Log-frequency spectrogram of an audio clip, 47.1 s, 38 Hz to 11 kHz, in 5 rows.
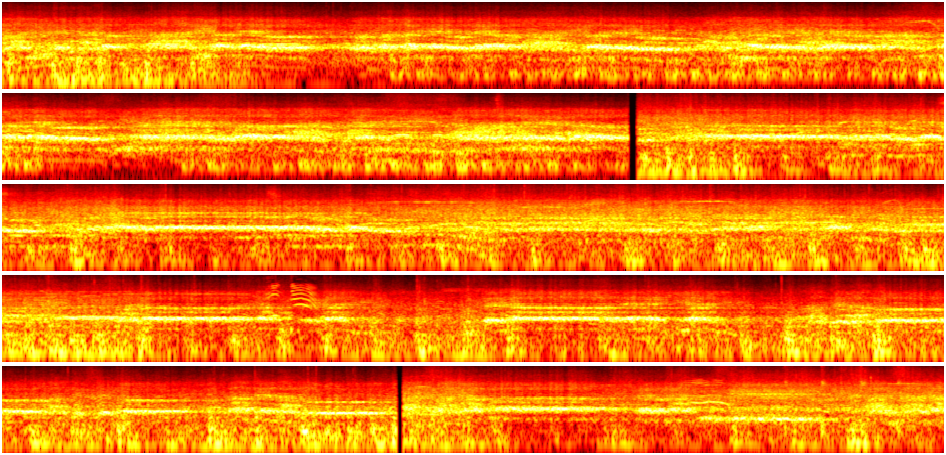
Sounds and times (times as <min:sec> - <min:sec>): Cheering: 0:00.0 - 0:47.1.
